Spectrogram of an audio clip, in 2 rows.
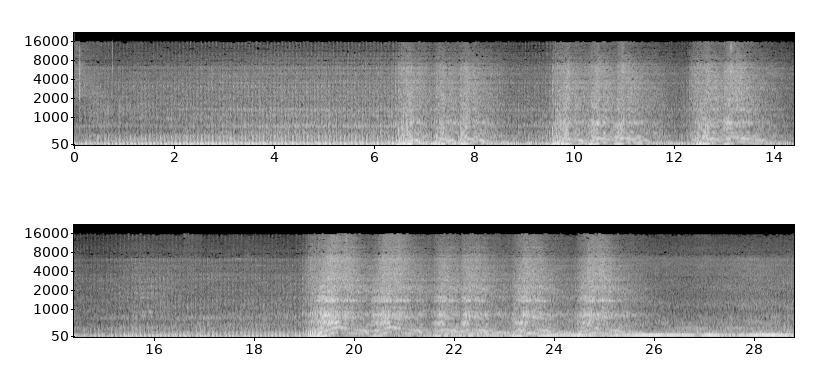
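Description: Bajaj Pulsar RS200's 200 cc single-cylinder, liquid-cooled, fuel-injected engine idling steadily and being revved in about six short blips, three in the first half and three more later on, the revs rising and falling with each.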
